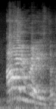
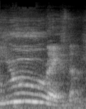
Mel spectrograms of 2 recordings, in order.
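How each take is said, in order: First: "I" hit hard and louder; stress on I. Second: "you" hit hard, slow accusing; stress on you. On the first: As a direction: lean on "I" as the one who suffers. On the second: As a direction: lean on "you" to point at him. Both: Acted. Wife contrasts you and I.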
